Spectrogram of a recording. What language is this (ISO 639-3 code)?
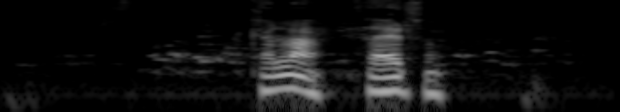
ell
